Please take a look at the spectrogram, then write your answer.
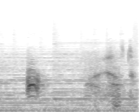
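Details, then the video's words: A female Finnish Spitz hunting dog on a frosty, humid morning in craggy woods by a lake barks at small birds up in trees, unusual for her: one short, sharp, mid-pitched bark, with faint voices and music. "Barking at Small Birdies"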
